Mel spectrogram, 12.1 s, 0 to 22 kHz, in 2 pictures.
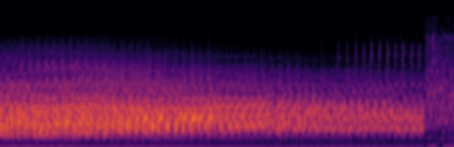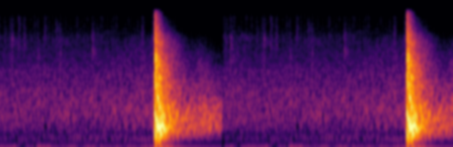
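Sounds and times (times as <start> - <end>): pistol shots: 8.1 - 9.9, 11.4 - 12.0.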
